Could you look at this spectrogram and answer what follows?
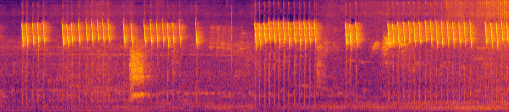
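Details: Konin, the olive-backed sunbird, in a training recording of song packed with cililin phrases: bursts of very fast, high, evenly ticking trills about one second long, separated by short gaps, with a few lower chirps.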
